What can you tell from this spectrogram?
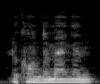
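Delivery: mildly puzzled echo of the name; understated astonishment; astonished. A narrator's reading. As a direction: repeat it as a surprised question. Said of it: "répéta Charlotte d'un air étonné".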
